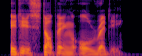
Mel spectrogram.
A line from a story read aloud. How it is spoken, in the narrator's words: he said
